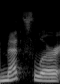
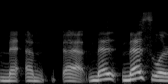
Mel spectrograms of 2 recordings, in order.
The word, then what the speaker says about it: Metzler: It's Metzler and not Mesler, not Metzler, like she did.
